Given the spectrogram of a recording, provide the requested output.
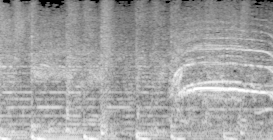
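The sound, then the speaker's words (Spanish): A man lets out a loud, drawn-out shout that rises and wavers on air on the XFM radio show, signalling the start of its technology segment, ringing over a rhythmic music bed with steady thumping beats underneath. “cuando escuchan gritos al aire es porque … está listo para entrar a nuestra sección de tecnología”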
